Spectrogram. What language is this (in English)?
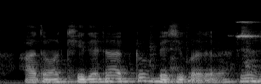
Bangla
